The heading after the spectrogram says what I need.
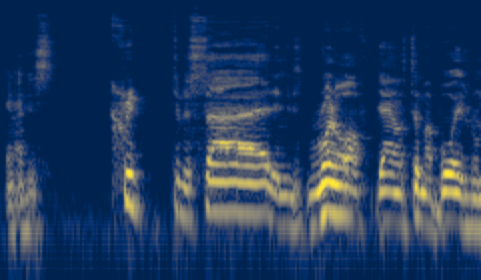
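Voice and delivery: normal talking voice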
